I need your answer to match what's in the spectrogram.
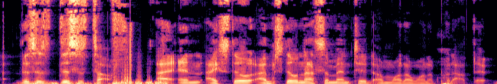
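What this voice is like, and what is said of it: Sniffly, tired-sounding voice. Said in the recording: “Sniffles and fans and all. ... Sorry about my voice. I had a long day at work.”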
